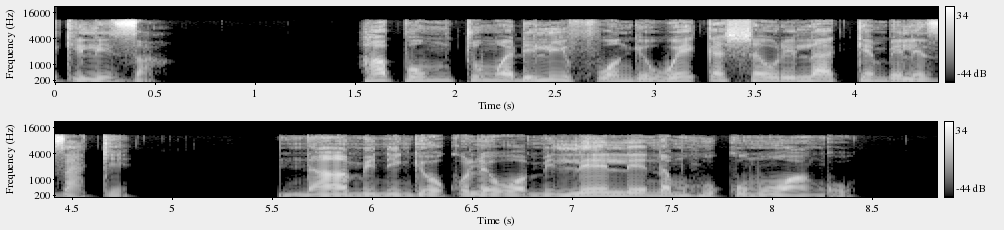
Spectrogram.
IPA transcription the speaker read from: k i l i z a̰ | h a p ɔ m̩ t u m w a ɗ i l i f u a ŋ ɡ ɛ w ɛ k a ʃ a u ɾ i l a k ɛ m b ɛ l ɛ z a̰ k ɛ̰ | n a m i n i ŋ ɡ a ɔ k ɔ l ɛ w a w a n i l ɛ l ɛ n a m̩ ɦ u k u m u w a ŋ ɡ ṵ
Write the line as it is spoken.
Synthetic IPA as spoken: k i l i z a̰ | h a p ɔ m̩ t u m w a ɗ i l i f u a ŋ ɡ ɛ w ɛ k a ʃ a u ɾ i l a k ɛ m b ɛ l ɛ z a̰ k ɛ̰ | n a m i n i ŋ ɡ ɛ ɔ k ɔ l ɛ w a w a m i l ɛ l ɛ n a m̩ ɦ u k u m u w a ŋ ɡ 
